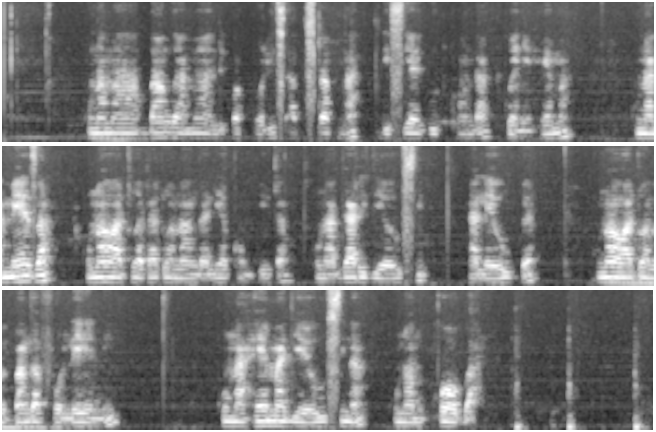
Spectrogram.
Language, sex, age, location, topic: Swahili, male, 18-24, Mombasa, government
